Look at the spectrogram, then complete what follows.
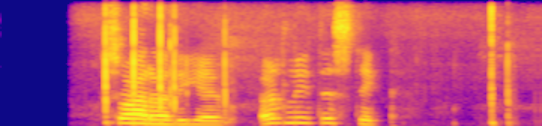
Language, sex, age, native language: Icelandic, female, 8, German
